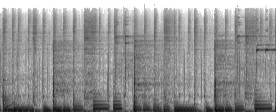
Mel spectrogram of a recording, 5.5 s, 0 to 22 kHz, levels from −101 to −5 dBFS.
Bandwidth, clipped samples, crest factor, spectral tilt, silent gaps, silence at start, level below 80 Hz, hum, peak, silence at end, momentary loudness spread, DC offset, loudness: 15 kHz; under 0.1%; 18 dB; -5 dB/octave; none; 0 s; -22 dBFS; none; 0 dBFS; 0 s; 6 LU; under 0.1%; -22 LUFS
